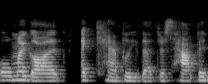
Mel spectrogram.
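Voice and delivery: normal talking voice

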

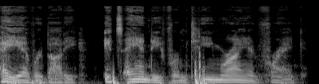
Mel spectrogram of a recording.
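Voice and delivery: hushed whisper. Greeting everybody for a team video because he has a secret, whispering. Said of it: "Why am I whispering".

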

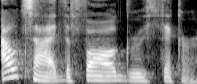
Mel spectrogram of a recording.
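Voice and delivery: ordinary delivery, nothing marked

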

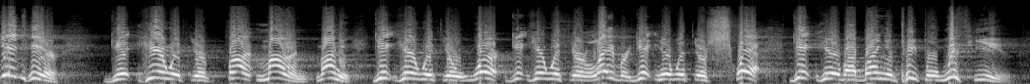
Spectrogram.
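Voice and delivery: mock shouting. A speaker voices the Lord's call to the listeners, imitating a shout. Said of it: "He's shouting".

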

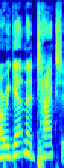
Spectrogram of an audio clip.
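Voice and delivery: put-on horribly pitched, very high, loud South Dublin accent. Retelling a woman outside looking for a taxi, speaker mimics her horribly pitched south dublin accent. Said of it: "she goes in a horribly pitched South Dublin accent".

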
